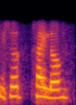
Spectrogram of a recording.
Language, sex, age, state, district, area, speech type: Assamese, female, 30-45, Assam, Nalbari, rural, conversation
